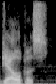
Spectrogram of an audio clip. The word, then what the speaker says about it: Gallipolis: stayed over in um gallipolis gallipolis kiel pronounces it gallopis galapas we stayed over there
